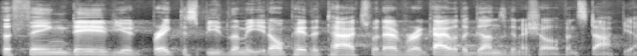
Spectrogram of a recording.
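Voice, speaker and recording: Lively intonation from a man, on a very clean recording against a silent background. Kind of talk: interview. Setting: studio. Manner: halting, with self-corrections.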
